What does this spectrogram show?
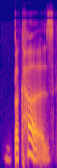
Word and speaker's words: because: Ah, cause, which is different than the word because. The BE changes to buh because it's not stressed. And that gets really short, buh, buh. And then the word that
